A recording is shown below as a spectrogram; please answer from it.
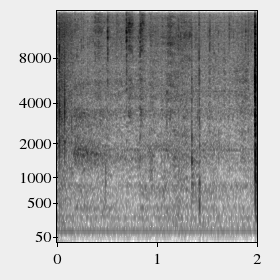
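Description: Faint rustling handling noise as a hermit crab in its shell is held and the camera is brought in close, over a steady low hum, with a sharp click near the end.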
